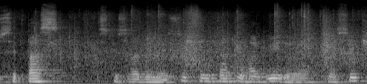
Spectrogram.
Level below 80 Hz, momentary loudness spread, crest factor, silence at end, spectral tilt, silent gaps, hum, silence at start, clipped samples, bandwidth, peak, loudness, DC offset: -56 dBFS; 9 LU; 20 dB; 0 s; -4.5 dB/octave; none; none; 0 s; under 0.1%; over 20 kHz; -4 dBFS; -25 LUFS; 0.4%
